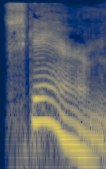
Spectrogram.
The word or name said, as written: scherm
